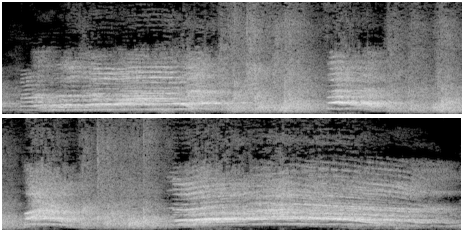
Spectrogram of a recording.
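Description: A primary class of children chant together with group clapping in a rhythmic spirit-clap pattern, loud and close in a classroom.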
